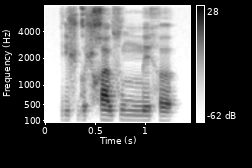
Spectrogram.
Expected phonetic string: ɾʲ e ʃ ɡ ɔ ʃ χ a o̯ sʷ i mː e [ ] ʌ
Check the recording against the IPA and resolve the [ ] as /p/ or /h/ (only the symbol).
h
